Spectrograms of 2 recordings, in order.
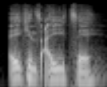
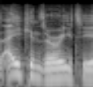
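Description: First: The name is said boldly with an African pronunciation. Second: The name is said in a plain English-style way. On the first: "if you really want to say it with chest, it's actually Aikines-Aryeetey. That's the African" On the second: "You can never say it with chest"

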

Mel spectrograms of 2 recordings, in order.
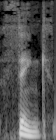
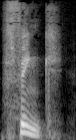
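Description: First: The th sound is kept as th. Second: The th sound is replaced by an F. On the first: "instead of" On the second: "I'm going to say these in with F"

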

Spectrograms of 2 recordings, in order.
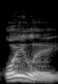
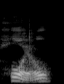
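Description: First: The name is said with Spanish pronunciation. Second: The name is said with English pronunciation. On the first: "is the Spanish pronunciation" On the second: "we would pronounce it Hoyle"

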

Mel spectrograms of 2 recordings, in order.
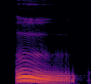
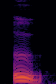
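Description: First: The vowel is drawn out long. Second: The vowel is said short. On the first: "Then we have the long vowel sounds" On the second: "the short vowel sounds are"

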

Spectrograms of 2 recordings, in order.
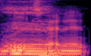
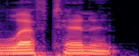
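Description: First: The first syllable sounds like loo. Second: The first syllable sounds like left. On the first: This is how the speakers themselves say it. "instead of lieutenant" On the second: This is how people in the UK say it. "They also say lieutenant"

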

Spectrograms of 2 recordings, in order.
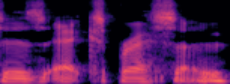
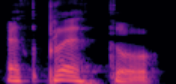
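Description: First: It is said without any 'th' sound. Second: It is said with added 'th' sounds. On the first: "some people mispronounce espresso" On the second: "he overdoes it and puts some THs in there"

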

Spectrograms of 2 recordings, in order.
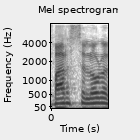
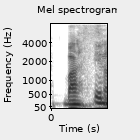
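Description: First: It is said without a lisp. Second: It is said with a Spanish lisp.

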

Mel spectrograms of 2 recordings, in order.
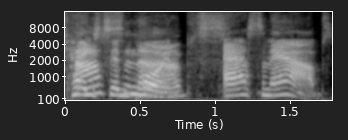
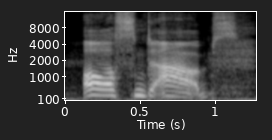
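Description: First: It is said in an American accent. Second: It is said in an English accent. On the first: "a lot of it is best said in an American accent" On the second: "if you say ass and abs in an English accent"

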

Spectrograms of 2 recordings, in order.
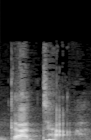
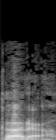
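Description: First: It is said with a clear British T. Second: It is said with an American flapped T.

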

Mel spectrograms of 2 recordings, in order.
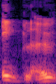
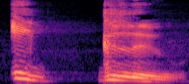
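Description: First: The word is said in a relaxed, ordinary way. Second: The word is pushed out hard and forcefully. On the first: "normally igloo, that's fine" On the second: "listen to me try and say it hard"

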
